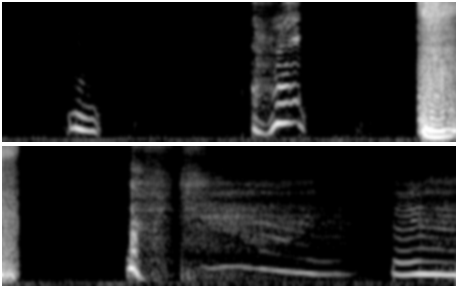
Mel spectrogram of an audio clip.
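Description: A fart from a woman with a bloated stomach: one loud, short, rasping blast in the middle, surrounded by her brief breathy vocal sounds and sighs.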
